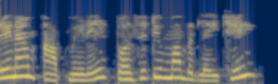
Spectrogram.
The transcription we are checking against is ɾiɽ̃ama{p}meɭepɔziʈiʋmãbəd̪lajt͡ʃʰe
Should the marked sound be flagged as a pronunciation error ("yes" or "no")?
no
